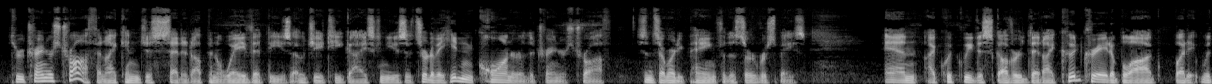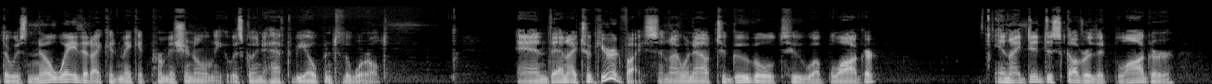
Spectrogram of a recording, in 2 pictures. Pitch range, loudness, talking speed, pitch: 80-95 Hz, -18 LUFS, 230 wpm, 85 Hz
